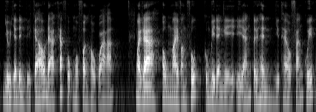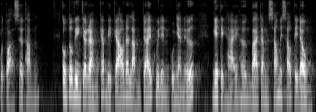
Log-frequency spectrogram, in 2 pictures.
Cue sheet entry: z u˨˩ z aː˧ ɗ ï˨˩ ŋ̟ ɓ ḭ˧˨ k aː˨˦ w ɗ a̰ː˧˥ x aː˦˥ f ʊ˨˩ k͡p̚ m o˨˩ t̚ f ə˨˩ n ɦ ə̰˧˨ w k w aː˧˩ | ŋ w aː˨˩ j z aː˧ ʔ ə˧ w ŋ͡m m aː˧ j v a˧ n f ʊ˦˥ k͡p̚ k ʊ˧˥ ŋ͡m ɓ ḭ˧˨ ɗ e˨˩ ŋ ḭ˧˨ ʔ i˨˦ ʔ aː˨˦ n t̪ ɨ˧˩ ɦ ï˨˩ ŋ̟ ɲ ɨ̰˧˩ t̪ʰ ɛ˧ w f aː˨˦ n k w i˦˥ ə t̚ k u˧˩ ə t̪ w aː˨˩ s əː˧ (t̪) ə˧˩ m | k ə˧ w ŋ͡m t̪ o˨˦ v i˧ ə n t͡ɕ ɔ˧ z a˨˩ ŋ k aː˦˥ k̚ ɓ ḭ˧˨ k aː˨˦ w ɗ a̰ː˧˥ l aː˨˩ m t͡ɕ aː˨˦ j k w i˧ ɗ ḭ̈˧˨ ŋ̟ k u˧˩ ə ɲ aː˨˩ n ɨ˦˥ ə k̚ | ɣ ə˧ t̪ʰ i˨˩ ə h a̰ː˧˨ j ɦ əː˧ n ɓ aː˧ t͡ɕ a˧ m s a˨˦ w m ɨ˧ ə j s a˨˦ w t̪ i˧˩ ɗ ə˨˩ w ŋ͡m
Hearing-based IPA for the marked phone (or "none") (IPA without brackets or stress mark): t̪ʰ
